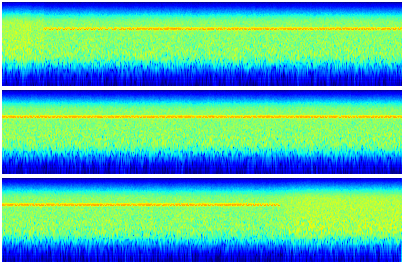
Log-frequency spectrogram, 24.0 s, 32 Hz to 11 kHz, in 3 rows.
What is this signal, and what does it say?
NAVTEX (SITOR-B), 100 baud, 170 Hz shift, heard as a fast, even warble, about 1700 Hz centre, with radio static. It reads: 26RUY2A B2 WG CT8 SZ X19 VAPHQQV Q7 D0 RN MXH D4MU P7ZB 6P1QSVH SKEM75 RDRJS 5Q3IP HO 8RCAF81 3GD0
